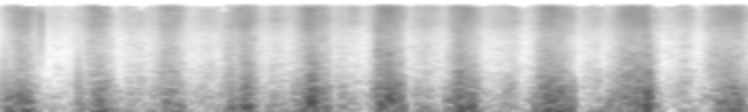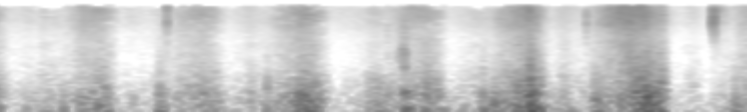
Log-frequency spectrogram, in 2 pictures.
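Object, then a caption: Synthetic fur microphone windscreen. A fluffy grey-and-white synthetic fur windscreen, soft and hollow over the head of a Blue Yeti microphone, is scratched and rubbed with long chrome-polished nails and the fingertips of both hands. The result is a steady run of deep, muffled, rumbling swishes that swell and fade in quick rhythmic strokes, with almost no high or bright content.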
